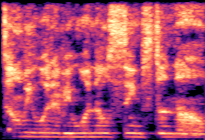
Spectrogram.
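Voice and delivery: wispy whispered voice. Repeating a man's line while the group talks about his voice, wispy whispered voice. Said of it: "Like his voice is so wispy".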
